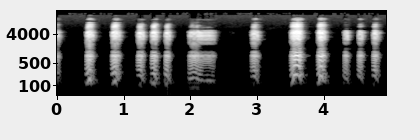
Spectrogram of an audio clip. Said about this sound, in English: Let's have a listen for tonight's snoring.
